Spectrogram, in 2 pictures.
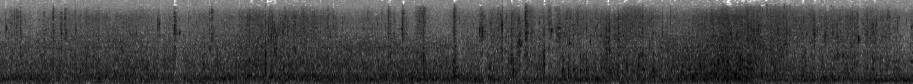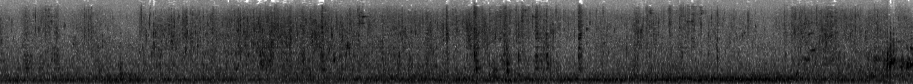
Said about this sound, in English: They climb down to the boat.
